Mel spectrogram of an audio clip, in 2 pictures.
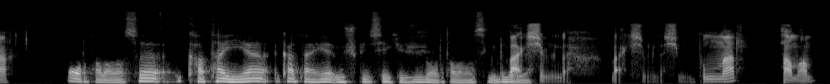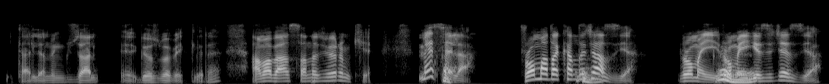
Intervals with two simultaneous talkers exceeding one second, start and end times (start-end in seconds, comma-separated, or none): none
